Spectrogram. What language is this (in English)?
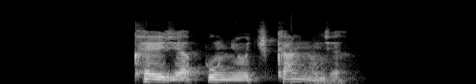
Santiago del Estero Quichua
